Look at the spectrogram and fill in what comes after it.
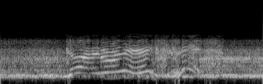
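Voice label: English bomb success mood high; War Thunder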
